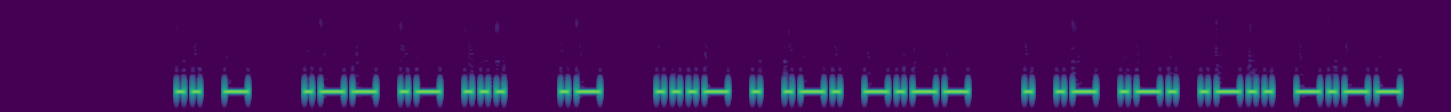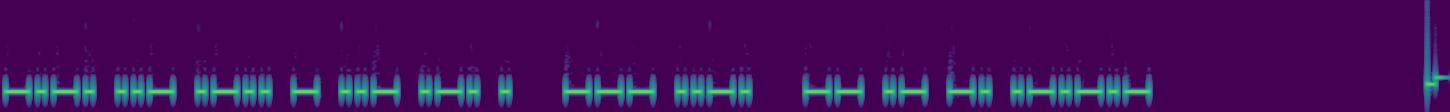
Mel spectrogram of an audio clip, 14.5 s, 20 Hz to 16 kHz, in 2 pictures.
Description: Morse code, heard as a keyed tone, about 30 wpm, 700 Hz. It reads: IT WAS A VERY EARLY CULTURE OF MAN.
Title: Sentences from Top 1000 Words - Review Part 6 - 30wpm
